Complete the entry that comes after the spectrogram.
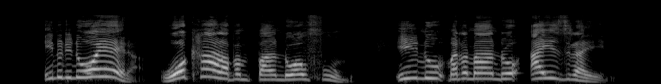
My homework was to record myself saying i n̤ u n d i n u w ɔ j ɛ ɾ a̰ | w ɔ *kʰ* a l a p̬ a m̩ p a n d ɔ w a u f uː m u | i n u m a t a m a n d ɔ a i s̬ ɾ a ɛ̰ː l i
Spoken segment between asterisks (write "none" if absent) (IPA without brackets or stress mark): kʰ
